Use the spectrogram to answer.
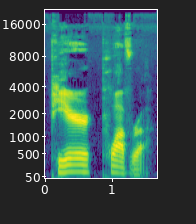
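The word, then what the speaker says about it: Pierre Poivre: it's possibly written about 18th century French horticulturist Pierre puebra which I know I said that right because I wrote down the pronunciation for it so you know the Peter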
